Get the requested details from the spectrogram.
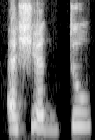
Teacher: دال تشدید والا ہے تو ایک بار ساکن کر کے اس کی حرکت کے مطابق ادا کرنا ہے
